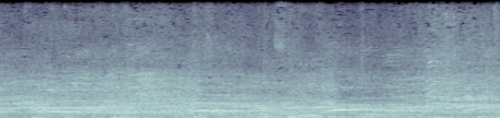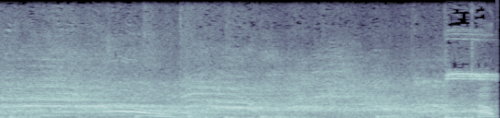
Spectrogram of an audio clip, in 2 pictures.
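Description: Basketball being dribbled on a gym's hardwood floor during a youth game, under a steady din of spectators' voices and shouts echoing in the hall. A short high tone sounds near the end.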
